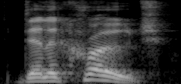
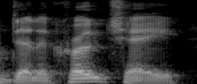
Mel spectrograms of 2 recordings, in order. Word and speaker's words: Dellacroce: Dellacroce, or Dellacroce, depending on which pronunciation you prefer, had been Carlo Gambino's underboss in the mid-1960s.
